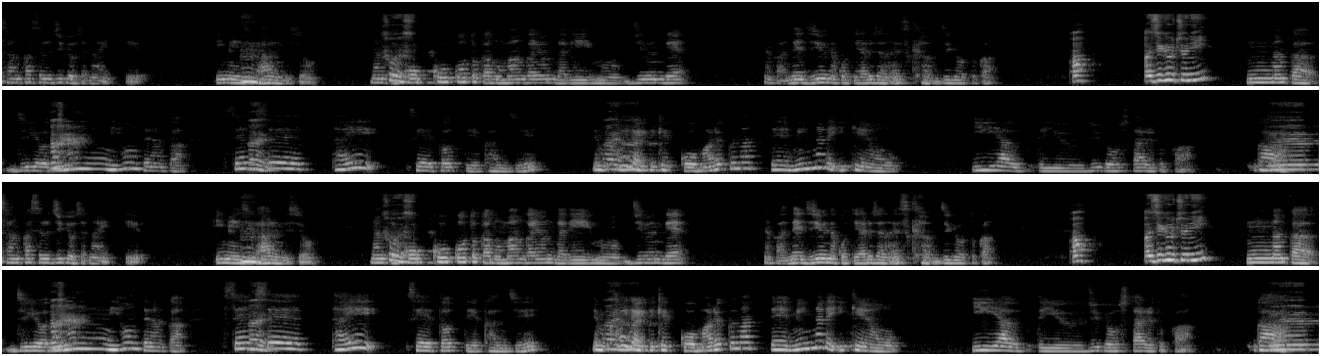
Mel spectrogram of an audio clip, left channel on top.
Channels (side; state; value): left; quieter; 3.5 dB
